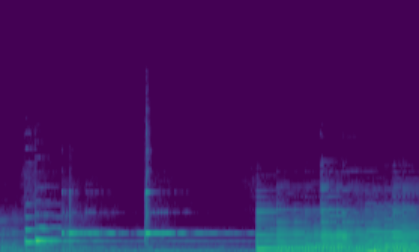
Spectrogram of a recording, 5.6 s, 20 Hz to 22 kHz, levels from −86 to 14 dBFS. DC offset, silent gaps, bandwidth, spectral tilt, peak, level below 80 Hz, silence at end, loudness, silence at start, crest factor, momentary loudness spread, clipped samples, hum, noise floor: under 0.1%; none; 11 kHz; -6.5 dB/octave; -14 dBFS; -60 dBFS; 0 s; -29 LUFS; 0 s; 16 dB; 20 LU; under 0.1%; none; -52 dBFS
